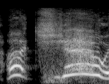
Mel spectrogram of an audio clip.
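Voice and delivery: a huge, high, exaggerated sneeze; mock sneeze shouted for the whole store; loud fake sneeze. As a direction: blast out a sneeze as loud as you can. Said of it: "this fool goes".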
